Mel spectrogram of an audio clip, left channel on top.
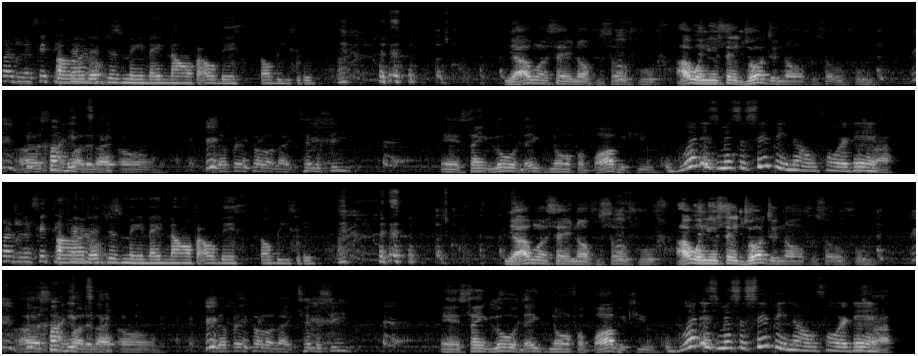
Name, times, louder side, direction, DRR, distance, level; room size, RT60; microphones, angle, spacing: voice 1, 0.0-1.0 3.3-4.0 6.1-6.2 9.1-9.9 11.2-11.3 12.2-12.4 12.9-13.1 15.8-17.9, right 1 dB, 35° right, 2.2 m, -29 dB
voice 2, 0.5-3.1, right 1 dB, 15° right, 0.6 m, -29 dB
voice 3, 5.0-8.7 9.3-10.7 11.2-12.6 13.5-15.7 17.7-18.0, right 2 dB, 55° right, 1.2 m, -28 dB
7.3 x 4.1 x 5.1 m
head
